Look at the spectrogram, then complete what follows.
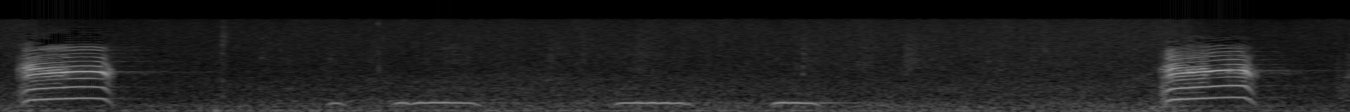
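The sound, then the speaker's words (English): A great horned owl fledgling begs with two loud, raspy screeches, while the parents call in the background with a few short, low, soft hoots spaced between them. “And you could hear the parents in the background. Right, the parents calling in the background. Let's listen once more.”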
